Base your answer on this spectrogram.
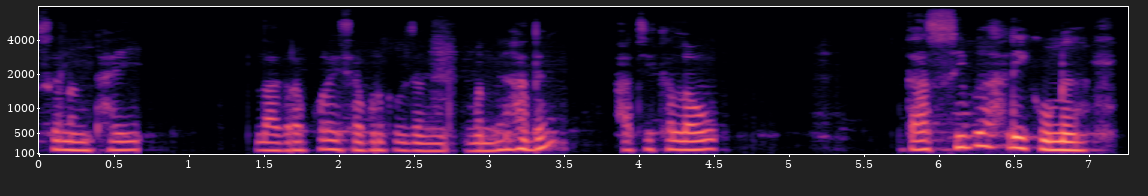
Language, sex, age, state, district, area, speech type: Bodo, female, 45-60, Assam, Udalguri, urban, spontaneous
